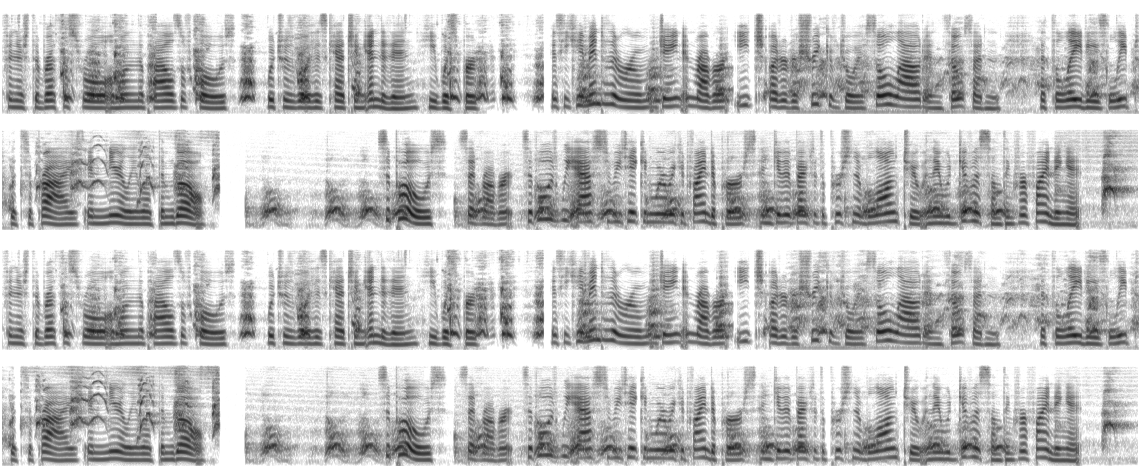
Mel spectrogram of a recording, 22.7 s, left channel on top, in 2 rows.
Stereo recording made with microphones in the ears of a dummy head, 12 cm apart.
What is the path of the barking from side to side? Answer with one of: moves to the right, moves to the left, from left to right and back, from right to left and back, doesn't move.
from left to right and back.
